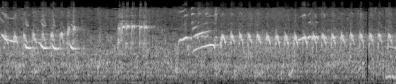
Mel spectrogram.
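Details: White-rumped shama song as therapy audio for a stressed bird that has stopped singing: descending whistles, a high held note, then upslurred whistles leading into a fast repeated trill.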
